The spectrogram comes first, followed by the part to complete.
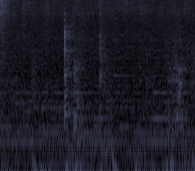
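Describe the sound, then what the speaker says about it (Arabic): Chicken pieces fry with garlic and onion in a Moroccan tagine, giving a soft, steady sizzle with faint stirring scrapes and light ticks, low and continuous throughout. "حطيت الدجاج بعدين على اساس انه تحمر الثوم والبصل معه"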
